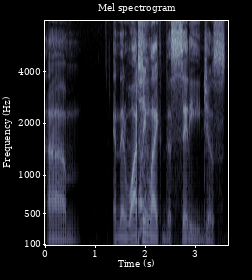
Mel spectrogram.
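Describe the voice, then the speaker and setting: Low-voiced man, laid-back and slangy. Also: slow, dry recording, studio quality. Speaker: podcast co-host. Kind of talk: casual group chat.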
